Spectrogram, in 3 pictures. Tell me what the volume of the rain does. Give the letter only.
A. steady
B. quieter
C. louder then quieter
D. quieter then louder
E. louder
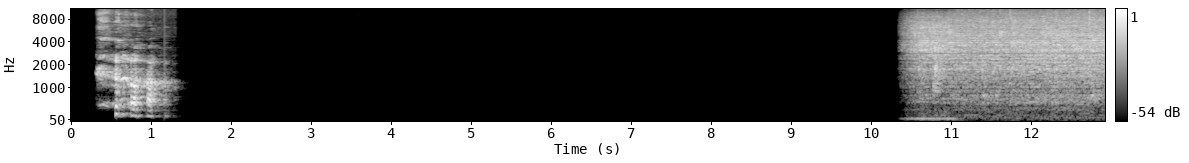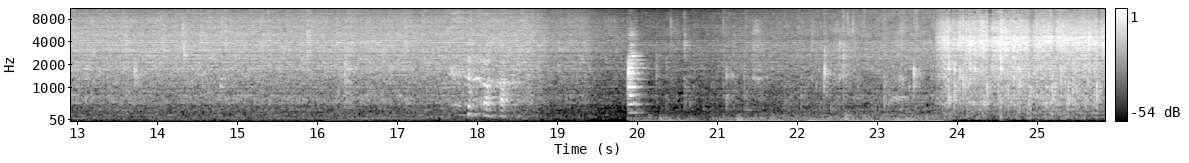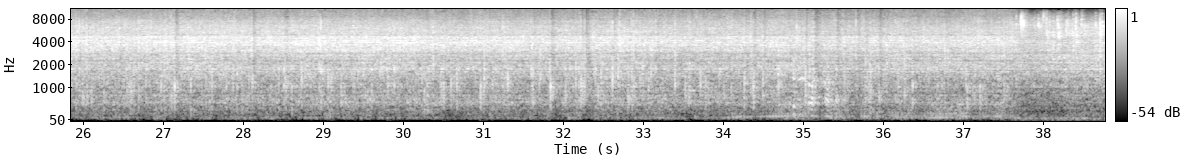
E.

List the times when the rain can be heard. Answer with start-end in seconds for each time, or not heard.
10.3-38.7.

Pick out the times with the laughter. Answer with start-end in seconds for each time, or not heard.
0.3-1.3, 17.6-18.6, 34.6-35.6.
